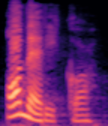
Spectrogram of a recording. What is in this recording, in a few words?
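"america", Hungarian; gcompris; geography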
